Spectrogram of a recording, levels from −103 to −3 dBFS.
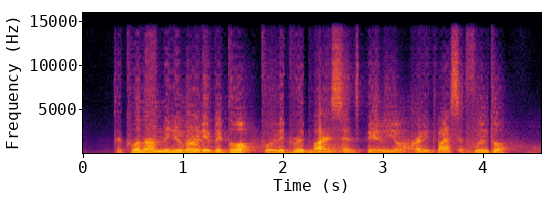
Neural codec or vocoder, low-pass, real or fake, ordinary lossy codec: codec, 44.1 kHz, 0.9 kbps, DAC; 14.4 kHz; fake; none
